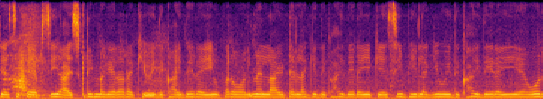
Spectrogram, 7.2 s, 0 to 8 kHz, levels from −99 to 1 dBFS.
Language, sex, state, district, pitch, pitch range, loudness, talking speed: Hindi, female, Bihar, Purnia, 200 Hz, 195-205 Hz, -16 LUFS, 250 wpm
